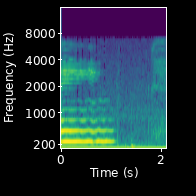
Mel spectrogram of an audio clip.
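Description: An unaccompanied solo voice holds a sung hymn note for about a second, then stops. A low, steady hum runs underneath through the pause that follows.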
